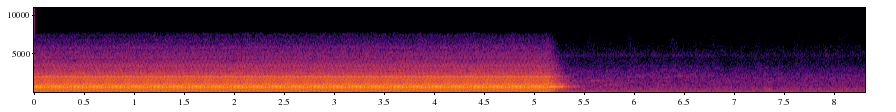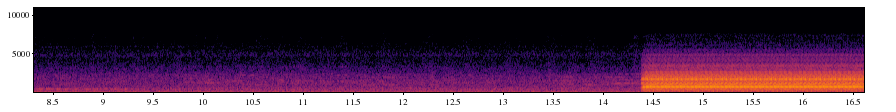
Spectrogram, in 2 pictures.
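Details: Loud, steady, rapid electronic buzzing, broken by a quieter pause of about nine seconds before resuming; MRI scanner noise recorded during a brain scan.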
